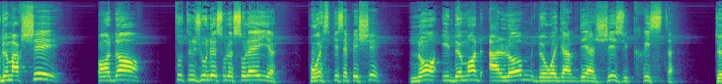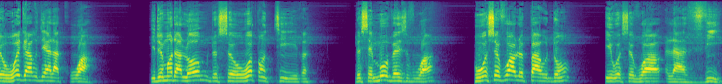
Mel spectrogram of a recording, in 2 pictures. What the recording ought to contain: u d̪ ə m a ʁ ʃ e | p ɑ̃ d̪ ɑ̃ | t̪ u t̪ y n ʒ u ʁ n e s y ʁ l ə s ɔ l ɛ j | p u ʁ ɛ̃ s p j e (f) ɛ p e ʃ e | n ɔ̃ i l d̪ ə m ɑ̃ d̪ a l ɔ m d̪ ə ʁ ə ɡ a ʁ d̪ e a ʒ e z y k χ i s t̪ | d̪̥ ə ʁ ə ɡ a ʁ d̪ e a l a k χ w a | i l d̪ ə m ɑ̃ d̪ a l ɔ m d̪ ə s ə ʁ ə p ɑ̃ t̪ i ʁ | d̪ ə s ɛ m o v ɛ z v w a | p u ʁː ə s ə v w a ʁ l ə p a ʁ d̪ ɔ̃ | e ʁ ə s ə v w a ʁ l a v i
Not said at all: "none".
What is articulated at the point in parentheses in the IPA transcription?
s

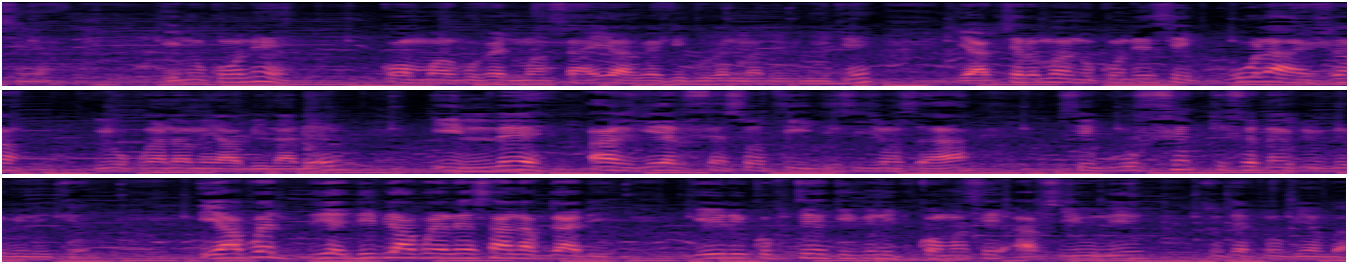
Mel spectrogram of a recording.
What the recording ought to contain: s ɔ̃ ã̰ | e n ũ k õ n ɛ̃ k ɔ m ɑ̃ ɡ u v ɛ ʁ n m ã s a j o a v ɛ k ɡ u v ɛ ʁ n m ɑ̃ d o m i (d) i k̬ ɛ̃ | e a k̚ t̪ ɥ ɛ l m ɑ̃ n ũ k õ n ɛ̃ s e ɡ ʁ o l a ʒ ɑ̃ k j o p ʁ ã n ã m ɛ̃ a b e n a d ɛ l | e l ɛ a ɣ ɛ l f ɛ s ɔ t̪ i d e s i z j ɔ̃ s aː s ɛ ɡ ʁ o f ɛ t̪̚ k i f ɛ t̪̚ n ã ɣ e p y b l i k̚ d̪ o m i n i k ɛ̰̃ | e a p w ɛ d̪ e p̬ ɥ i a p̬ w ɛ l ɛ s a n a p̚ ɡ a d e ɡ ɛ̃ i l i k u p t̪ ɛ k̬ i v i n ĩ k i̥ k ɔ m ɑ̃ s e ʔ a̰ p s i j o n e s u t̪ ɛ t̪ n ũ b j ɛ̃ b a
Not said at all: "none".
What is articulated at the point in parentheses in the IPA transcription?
n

